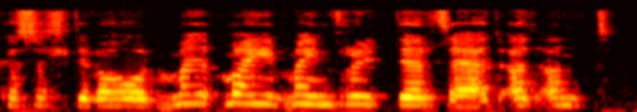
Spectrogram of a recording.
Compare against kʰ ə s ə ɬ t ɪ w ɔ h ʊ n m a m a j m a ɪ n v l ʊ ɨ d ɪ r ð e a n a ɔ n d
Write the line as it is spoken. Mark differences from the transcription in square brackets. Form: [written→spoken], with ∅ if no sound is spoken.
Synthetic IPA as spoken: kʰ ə s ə ɬ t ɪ [w→v] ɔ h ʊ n m a m a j m a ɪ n v [l→r] ʊ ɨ d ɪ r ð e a [n→d] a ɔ n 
